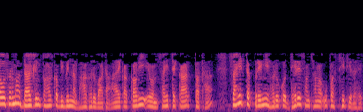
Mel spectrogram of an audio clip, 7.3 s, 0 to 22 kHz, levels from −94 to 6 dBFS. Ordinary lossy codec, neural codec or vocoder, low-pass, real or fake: none; vocoder, 44.1 kHz, 128 mel bands every 256 samples, BigVGAN v2; 3.6 kHz; fake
